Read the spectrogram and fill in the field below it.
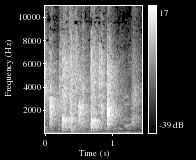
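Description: A group claps together three times in quick, slightly uneven succession for a group being announced, each clap a sharp, fairly loud burst over a steady low hum.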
